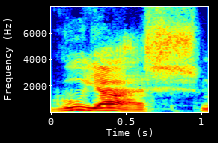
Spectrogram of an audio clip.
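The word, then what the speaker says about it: gulyás: Actually, it's pronounced goulash, not lash. It's a Y sound, like goulash, like yo. Because in Hungarian, the L and the Y together make a y sound. So it's spelled, looks like, you know, G-U-L-Y-A-S-S.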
